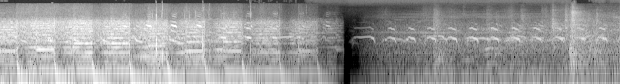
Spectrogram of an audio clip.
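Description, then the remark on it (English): Loud, harsh seagull calls overlap in a dense run of squawks, cut off by a brief silence, then fainter, quicker gull cries repeat on their own; a seagull that has just fouled a car. “That seagull shited on my motor.”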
